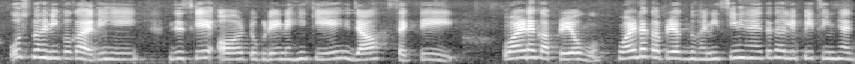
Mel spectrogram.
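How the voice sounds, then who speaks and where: Woman teacher, fairly high bright voice, steady read-aloud definitions for an exam-prep lesson. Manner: reads definitions in a steady, deliberate teaching cadence.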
